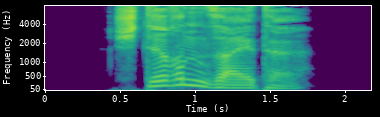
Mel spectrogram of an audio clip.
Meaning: 1. front (of a structure) 2. gable end
- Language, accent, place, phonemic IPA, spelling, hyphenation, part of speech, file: German, Germany, Berlin, /ˈʃtɪʁnˌzaɪ̯tə/, Stirnseite, Stirn‧sei‧te, noun, De-Stirnseite.ogg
